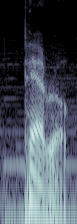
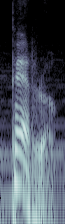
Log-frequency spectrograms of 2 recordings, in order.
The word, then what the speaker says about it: perro: where things get interesting the r in Spanish is rolled giving it a unique sound if you're new to Rolling your RS don't worry it's like the sound you make when you're imitating a motor or a purring cat try it out Ro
